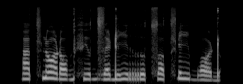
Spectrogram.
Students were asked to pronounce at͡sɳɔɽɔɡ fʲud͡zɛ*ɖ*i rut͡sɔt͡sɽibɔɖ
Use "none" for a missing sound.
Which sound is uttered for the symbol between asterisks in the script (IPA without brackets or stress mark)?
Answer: ɖ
